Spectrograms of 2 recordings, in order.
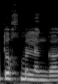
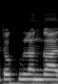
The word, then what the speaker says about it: तुखमलंगा: जिसे हम आम जबान में तुखमलंगा कहते हैं। आप उसकी बात करें ना आप सही प्रोनाउंसिएशन ले रहे हैं। यूजली लोग कहते हैं तुखलंगा तुखलंगा वो छोटे-छोटे बीज होते हैं।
